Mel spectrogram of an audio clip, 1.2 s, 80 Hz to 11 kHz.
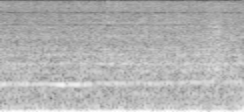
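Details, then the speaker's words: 1982 Porsche 911SC Slantnose, sat 20+ years, after cleaning the CIS fuel distributor and fitting new plugs and fuel filter: a steady, even low burble at idle with a smooth firing beat, no knocks or misses; a healthy idle. "Man, that sounds good. Yo, this thing sounds so good. Oh my goodness. This thing sounds so good."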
